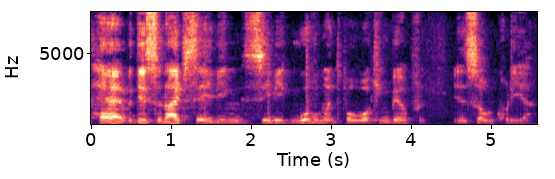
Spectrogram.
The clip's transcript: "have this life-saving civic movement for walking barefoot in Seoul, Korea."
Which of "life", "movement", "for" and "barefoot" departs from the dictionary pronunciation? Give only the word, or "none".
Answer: barefoot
